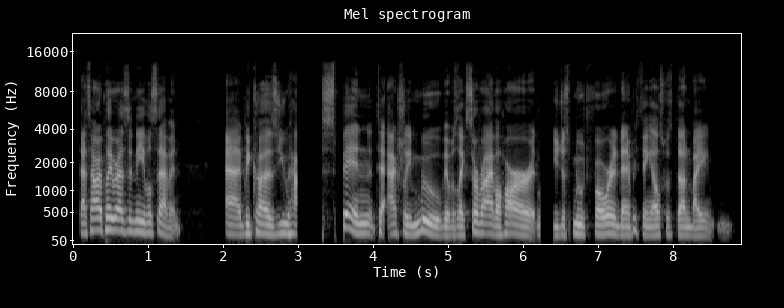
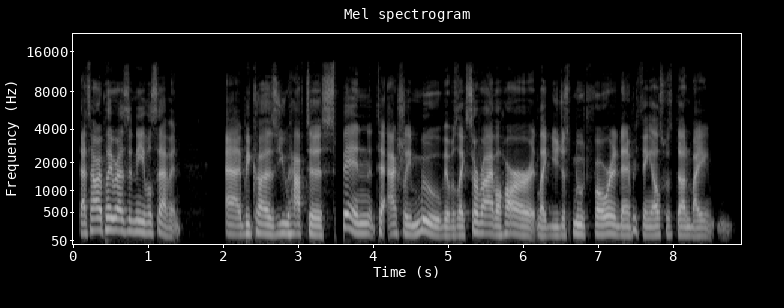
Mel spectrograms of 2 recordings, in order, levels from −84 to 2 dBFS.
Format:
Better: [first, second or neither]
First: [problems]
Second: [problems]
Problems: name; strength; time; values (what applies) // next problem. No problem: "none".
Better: second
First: audio cutting out; at 3 s and at 6 s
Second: none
